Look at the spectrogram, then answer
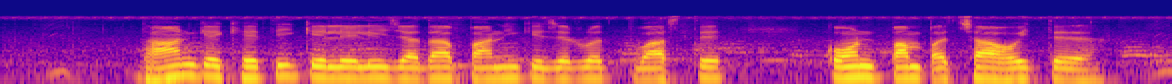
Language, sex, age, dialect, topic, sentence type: Maithili, male, 56-60, Angika, agriculture, question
